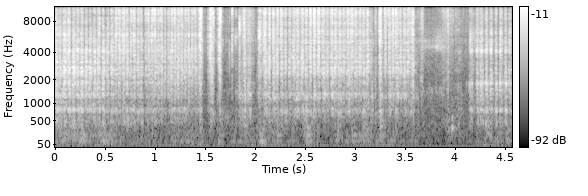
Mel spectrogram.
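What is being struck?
Small carved wooden keychain.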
